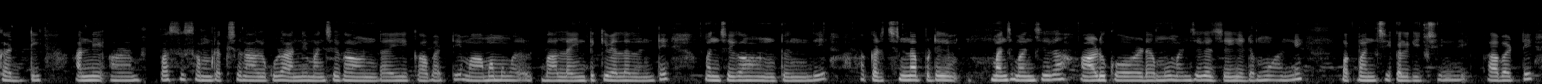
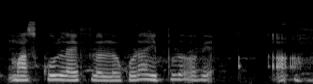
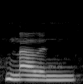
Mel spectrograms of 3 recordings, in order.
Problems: background sounds at intervals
